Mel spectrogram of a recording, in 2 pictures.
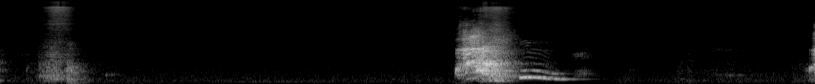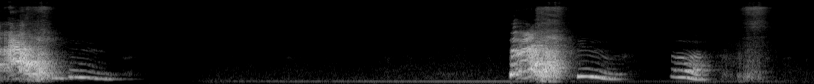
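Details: About five sharp explosive sneezes, some in quick pairs, separated by quiet pauses, from a sneezing compilation; ordinary repeated sneezing.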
